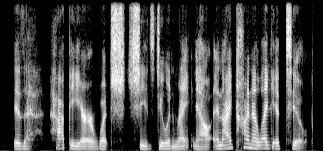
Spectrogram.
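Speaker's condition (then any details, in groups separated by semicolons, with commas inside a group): Aphasia; with apraxia; long found the word aphasia hard to say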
